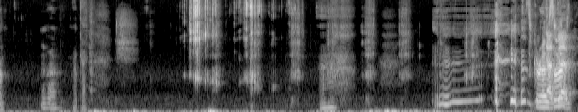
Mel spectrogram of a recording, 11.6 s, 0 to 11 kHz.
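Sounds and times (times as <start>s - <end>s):
speech: 0.8s - 2.5s, 6.4s - 6.9s, 8.7s - 11.5s
crunchy chewing of pie: 2.9s - 9.8s
laughter: 9.7s - 11.4s.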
